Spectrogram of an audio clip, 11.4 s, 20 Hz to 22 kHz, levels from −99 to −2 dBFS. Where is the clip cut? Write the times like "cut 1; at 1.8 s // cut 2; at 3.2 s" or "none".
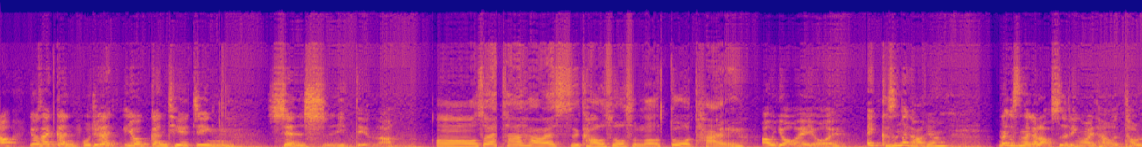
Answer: cut 1; at 5.0 s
